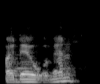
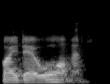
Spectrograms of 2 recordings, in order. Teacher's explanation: the indicative form paideuomen has a short thematic vowel, which is lengthened in the subjunctive to paideuomen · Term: lengthened thematic vowel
